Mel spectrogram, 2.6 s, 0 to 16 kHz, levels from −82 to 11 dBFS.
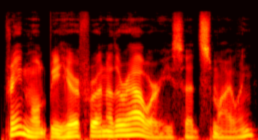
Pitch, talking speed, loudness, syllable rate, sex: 110 Hz, 255 wpm, -16 LUFS, 5.9 syllables/s, male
